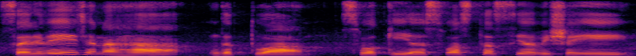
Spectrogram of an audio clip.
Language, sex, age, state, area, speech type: Sanskrit, male, 18-30, Tripura, rural, spontaneous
